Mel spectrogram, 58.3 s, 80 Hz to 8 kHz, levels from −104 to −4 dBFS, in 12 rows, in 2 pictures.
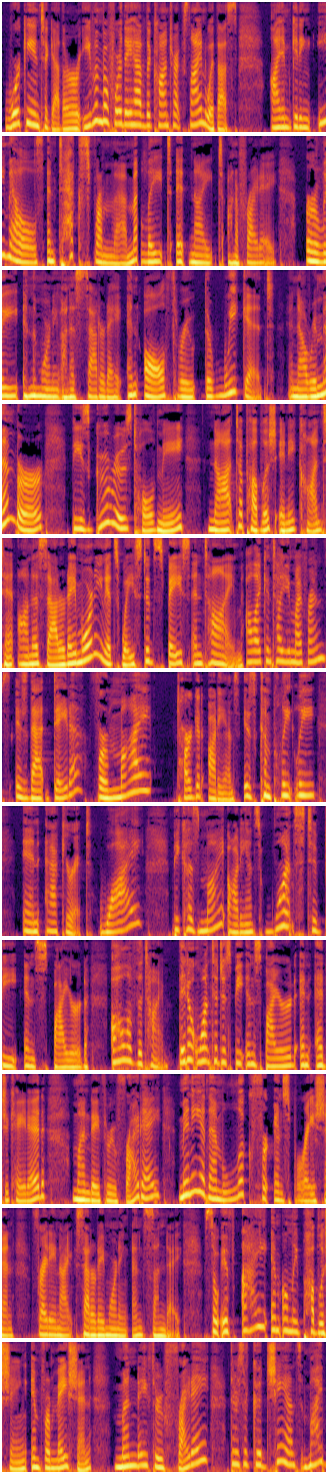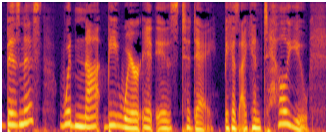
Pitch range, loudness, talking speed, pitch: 165-240 Hz, -16 LUFS, 145 wpm, 195 Hz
